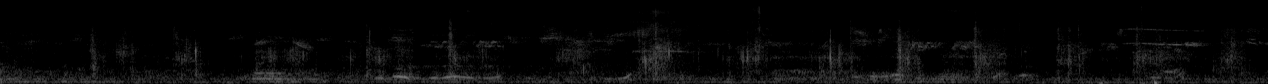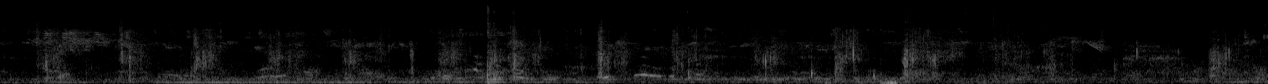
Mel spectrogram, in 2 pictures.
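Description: Footsteps crunch slowly on gritty ground.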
